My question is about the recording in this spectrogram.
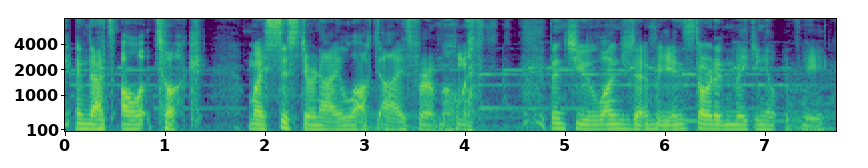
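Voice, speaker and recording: A man casually reading a joke post aloud in an unhurried way. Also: lowish voice, flat delivery, soft background music. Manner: slow, unhurried, breaks into laughter.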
